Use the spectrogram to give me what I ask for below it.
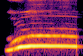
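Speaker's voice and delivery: high whoop of excitement; excited whoop. Real, not acted. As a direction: cheer yourself on stage. Cheer as comic takes stage.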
